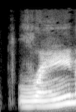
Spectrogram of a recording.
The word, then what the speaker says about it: Rahne: So, when Ricky Rain, I believe is how you pronounce it, R-A-H-N-E, Ricky Rain, Ricky sure. Ron? – Yeah, go for it. Yeah, that sounds right.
